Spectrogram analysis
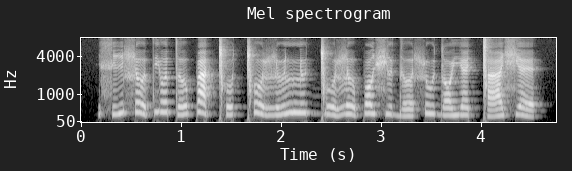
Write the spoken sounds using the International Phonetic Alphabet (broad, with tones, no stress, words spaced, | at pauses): si˩˥ɬɤ˥˩tjɤ˥ tɤ˩˥ pa˥˩ǀʰo˩˥ ǀʰo˥˩ɮɯ˩˥ lːɯ˥ɡ͡ǀo˥˩ɮɤ˥˩ pɔ˥ɕɯ˧ dɤ˩ɬu˥dɔ˧jɛ˧ ǀa˩˥ɕɛ˥˩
